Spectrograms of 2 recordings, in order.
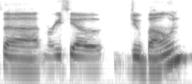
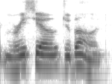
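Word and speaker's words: Mauricio Dubón: Breakout, if you don't count Webb, I'll go with Mauricio Dubon, which I guess is how he wants it to be pronounced now after listening to the radio, the sweet, silky voice of John Miller, Mauricio Dubon.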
